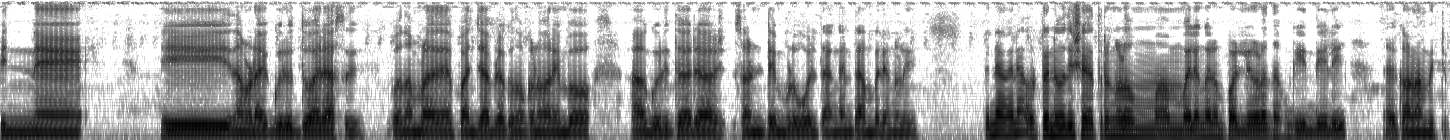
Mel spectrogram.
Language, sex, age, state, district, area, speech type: Malayalam, male, 30-45, Kerala, Palakkad, rural, spontaneous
